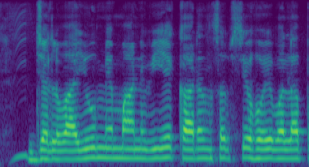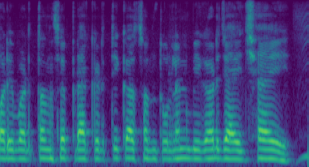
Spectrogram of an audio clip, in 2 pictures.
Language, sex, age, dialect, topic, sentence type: Magahi, male, 25-30, Western, agriculture, statement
